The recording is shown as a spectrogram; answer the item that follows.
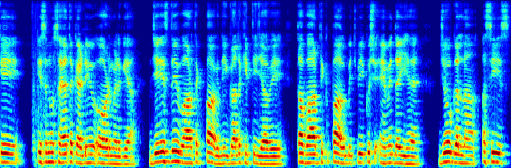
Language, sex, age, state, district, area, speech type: Punjabi, male, 18-30, Punjab, Rupnagar, rural, spontaneous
